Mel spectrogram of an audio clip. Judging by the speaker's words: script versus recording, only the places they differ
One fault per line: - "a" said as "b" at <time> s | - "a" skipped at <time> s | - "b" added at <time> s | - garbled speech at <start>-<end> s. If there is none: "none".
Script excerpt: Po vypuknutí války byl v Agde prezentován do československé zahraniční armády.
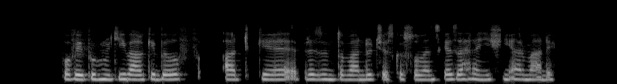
none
